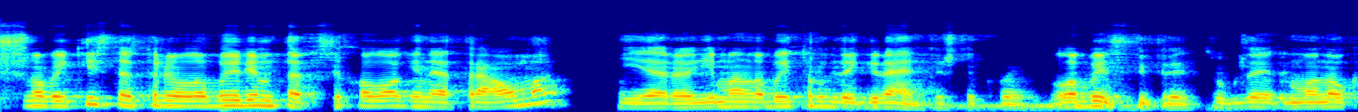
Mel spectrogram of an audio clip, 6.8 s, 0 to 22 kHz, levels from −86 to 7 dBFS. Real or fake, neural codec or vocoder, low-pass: fake; codec, 44.1 kHz, 7.8 kbps, Pupu-Codec; 10.8 kHz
